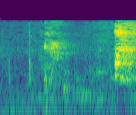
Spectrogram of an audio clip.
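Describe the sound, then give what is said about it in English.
A single abrupt sneeze bursts out near the end during a council meeting, loud and breathy, following a short stretch of faint, low background murmur and a soft intake of breath. “Bless you.”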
